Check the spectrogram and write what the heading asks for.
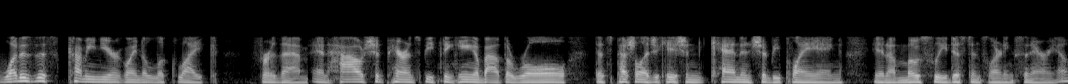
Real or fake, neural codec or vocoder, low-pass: real; none; 3.6 kHz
